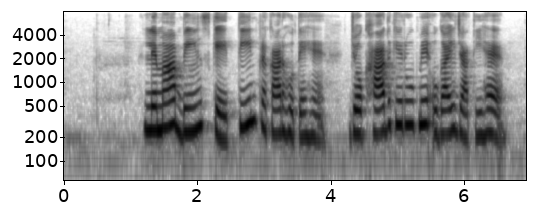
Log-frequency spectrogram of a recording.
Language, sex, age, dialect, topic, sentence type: Hindi, female, 31-35, Marwari Dhudhari, agriculture, statement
